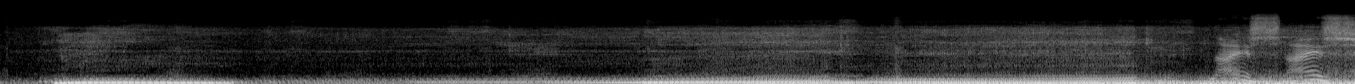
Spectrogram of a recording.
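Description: A 2023 Harley-Davidson Road Glide Special motorcycle engine rumbles steadily while riding, its deep low drone swelling as the throttle opens and staying loud and close throughout, with speech heard over it.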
